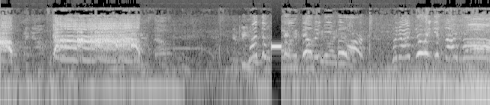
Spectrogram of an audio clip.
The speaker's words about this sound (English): doesn't that remind you of the screaming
